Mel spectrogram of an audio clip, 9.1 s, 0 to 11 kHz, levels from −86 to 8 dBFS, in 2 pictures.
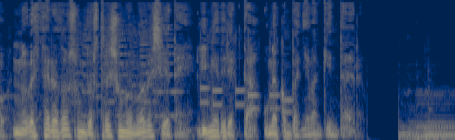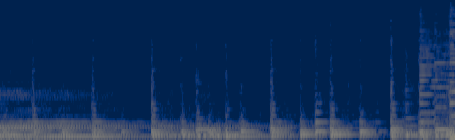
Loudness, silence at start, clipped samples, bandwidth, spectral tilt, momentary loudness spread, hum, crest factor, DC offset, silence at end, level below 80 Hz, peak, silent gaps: -35 LUFS; 0 s; under 0.1%; 11 kHz; -5.5 dB/octave; 18 LU; none; 18 dB; under 0.1%; 0 s; -58 dBFS; -18 dBFS; 3.80-3.97 s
